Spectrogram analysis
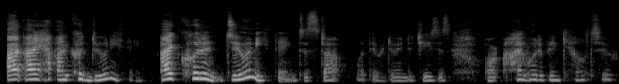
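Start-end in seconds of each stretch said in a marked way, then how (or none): none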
